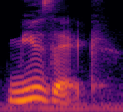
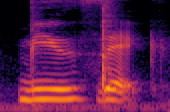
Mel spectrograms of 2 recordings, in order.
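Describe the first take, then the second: First: Said in the usual way. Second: Music in two punched beats, mu-sic; louder, with music broken in half; split into syllables. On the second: Shown as a demonstration. Teacher cutting up music for students, syllable by syllable. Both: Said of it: "We can cut up the word".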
